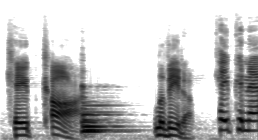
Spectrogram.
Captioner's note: electric chime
